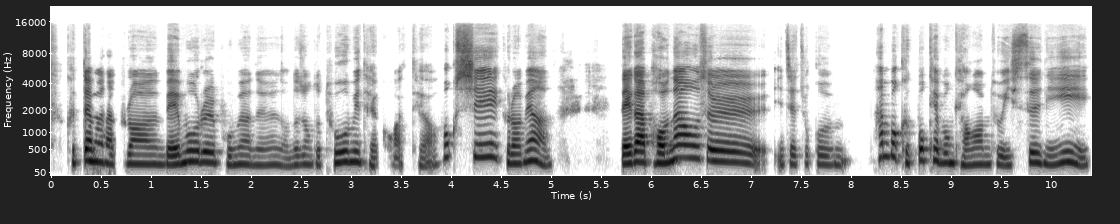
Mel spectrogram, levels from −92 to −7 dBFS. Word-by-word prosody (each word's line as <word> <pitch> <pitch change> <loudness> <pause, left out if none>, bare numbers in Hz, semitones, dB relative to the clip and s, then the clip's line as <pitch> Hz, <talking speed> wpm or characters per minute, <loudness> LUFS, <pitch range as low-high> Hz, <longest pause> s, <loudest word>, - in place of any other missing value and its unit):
그 220 - -7
때마다 225 -6 +4
그런 185 -2 -2
메모를 215 +4 +3
보면은 175 -3 -7
어느 155 +3 -9
정도 180 -1 -8
도움이 220 +5 0
될 190 -8 -9
것 - - -22
같아요. 175 +3 -11
혹시 320 0 0
그러면 200 -2 0 0.7
내가 220 +3 +7
번아웃을 235 -2 +3
이제 180 +1 -8
조금 175 0 -10 0.3
1 330 +2 -3
번 325 -1 +1
극복해 250 +4 -1
본 205 -1 -1
경험도 180 -1 -5
있으니 190 +1 -2
200 Hz, 290 characters per minute, -20 LUFS, 180-230 Hz, 0.7 s, 내가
